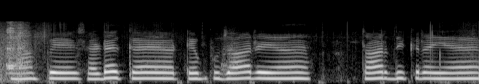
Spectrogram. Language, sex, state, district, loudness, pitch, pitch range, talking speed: Rajasthani, male, Rajasthan, Churu, -14 LUFS, 270 Hz, 265-275 Hz, 150 wpm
